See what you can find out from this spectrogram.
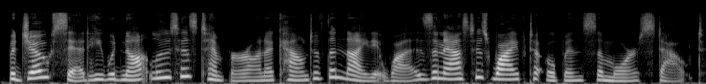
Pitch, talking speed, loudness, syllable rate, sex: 220 Hz, 210 wpm, -20 LUFS, 4.2 syllables/s, female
